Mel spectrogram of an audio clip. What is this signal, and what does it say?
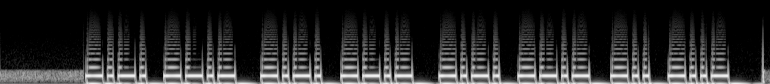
Morse code, heard as a keyed tone, about 22 wpm, 400 Hz. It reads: CQ CQ CQ DX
